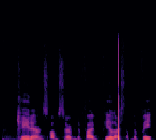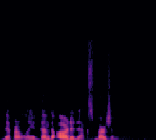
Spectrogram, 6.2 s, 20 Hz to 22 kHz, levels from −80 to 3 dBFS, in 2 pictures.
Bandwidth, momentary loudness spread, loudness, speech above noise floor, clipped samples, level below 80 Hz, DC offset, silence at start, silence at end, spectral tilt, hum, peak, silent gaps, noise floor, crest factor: 16.5 kHz; 15 LU; -36 LUFS; 44 dB; under 0.1%; -50 dBFS; under 0.1%; 0.35 s; 0.85 s; -6 dB/octave; none; -4 dBFS; none; -79 dBFS; 32 dB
